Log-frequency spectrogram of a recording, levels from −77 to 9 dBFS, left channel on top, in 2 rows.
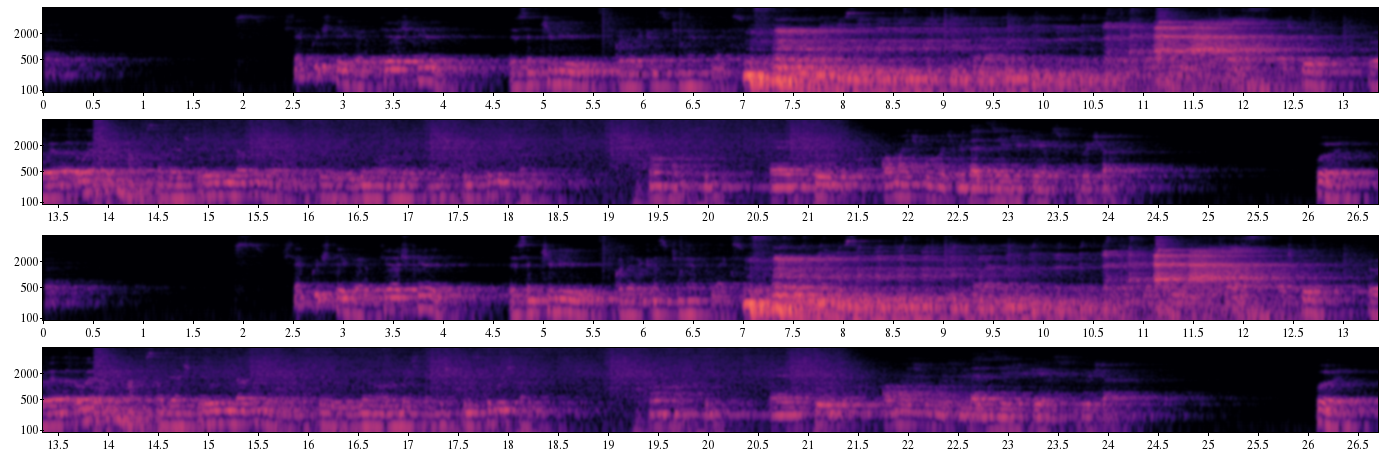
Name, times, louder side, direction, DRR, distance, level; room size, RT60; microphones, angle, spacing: voice 1, 1.9-4.1 4.7-8.4 9.3-9.9 10.6-12.9 13.2-18.3 26.1-26.4, right 1 dB, 20° right, 1 dB, 0.6 m, -37 dB
sound 1, 5.5-21.3, equal, 10° left, 1.0 m, -45 dB
Laughter, 6.9-12.4, equal, 50° right, 1.2 m, -29 dB
voice 2, 19.4-20.1 20.6-24.2, left 1 dB, 45° left, -2 dB, 0.5 m, -37 dB
9.9 x 4.0 x 3.8 m, 2.8 s
head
